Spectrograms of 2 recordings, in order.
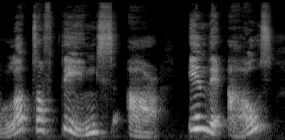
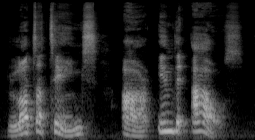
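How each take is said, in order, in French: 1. 'Lot of' se prononce comme deux mots pleins. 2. 'Lot of' se fond en 'lotta'. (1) "Au lieu de dire" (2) "vous allez écouter du genre"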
